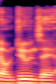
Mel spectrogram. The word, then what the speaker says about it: Odunze: How do you say his last name? I always butcher Romeo Odunze. – Odunze? – Yeah, Odunze. I was like, man, so speaking of Odunze, so Greg holds up the draft.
